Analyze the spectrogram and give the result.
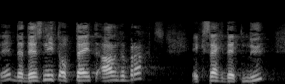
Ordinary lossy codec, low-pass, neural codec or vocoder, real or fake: none; none; none; real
